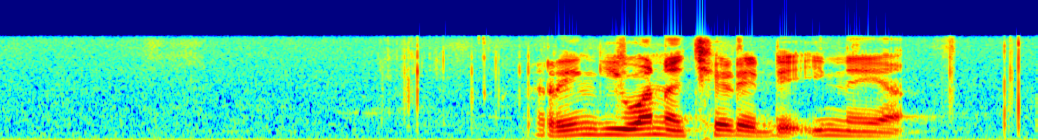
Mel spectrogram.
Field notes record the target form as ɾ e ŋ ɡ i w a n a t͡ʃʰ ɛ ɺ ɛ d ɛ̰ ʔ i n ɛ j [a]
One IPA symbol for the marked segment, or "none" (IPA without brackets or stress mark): a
